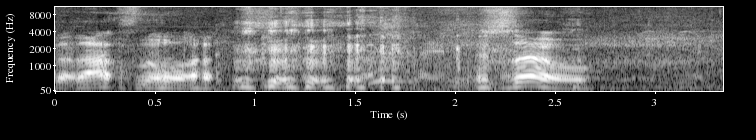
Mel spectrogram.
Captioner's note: laughter; more laughter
